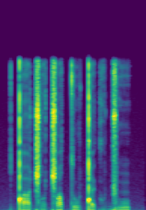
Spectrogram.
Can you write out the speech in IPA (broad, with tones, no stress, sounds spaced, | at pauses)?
ǃ aː˧ ɡ͡ǁ ɑ˧ ǁ ɑ˦ tː uː˨ ǃ ɛ˨ k ɔ̤˨ ɡ͡ǁ ũ˧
